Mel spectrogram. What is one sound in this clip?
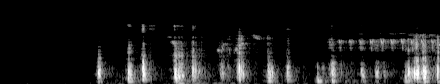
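A horse's hooves clop at a steady trot.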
